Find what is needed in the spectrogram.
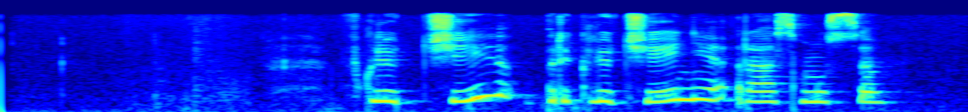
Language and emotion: Russian, neutral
